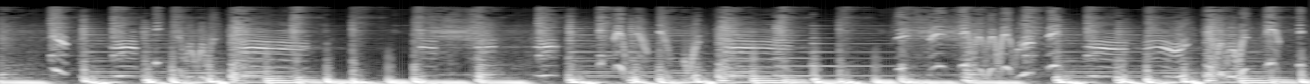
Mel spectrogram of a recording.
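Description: Hip hop beat with heavy bass and drums, and a DJ scratching a record over it in short, quick back-and-forth sweeps.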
